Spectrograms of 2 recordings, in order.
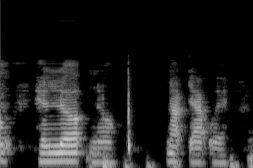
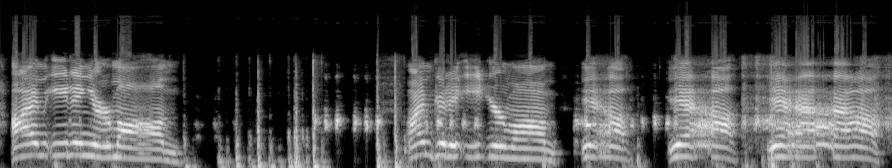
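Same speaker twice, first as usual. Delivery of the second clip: loud, high mock-evil gloating ending in whoops; gloating yell; 6 semitones higher, 7 dB louder, much slower than usual. Player gloating after killing the chicken, shouting. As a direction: cackle over your victory.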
